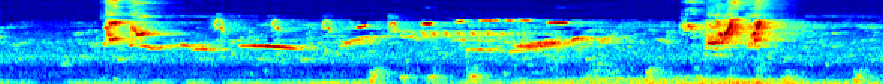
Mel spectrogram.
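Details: At a wild nest, a fantail twitters in quick high chirps and short slurred whistles, busy and uneven, ending in a louder squeaky burst.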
